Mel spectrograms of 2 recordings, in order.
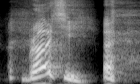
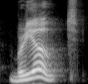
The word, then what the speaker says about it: brioche: The E is silent. Brioche. Oh! But the CH is not so hard.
